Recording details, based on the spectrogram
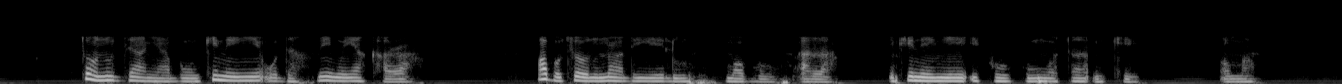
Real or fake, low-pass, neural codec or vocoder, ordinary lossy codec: fake; 3.6 kHz; codec, 24 kHz, 6 kbps, HILCodec; Opus, 24 kbps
